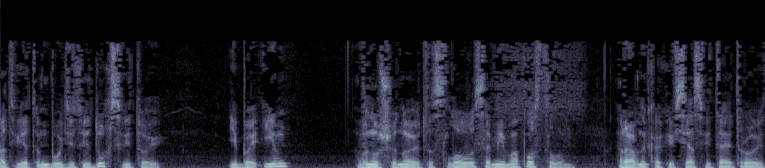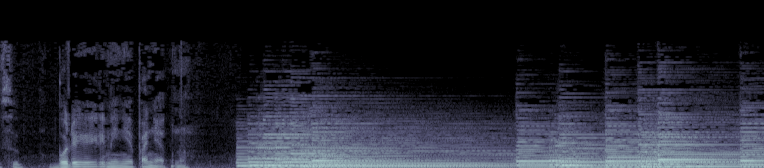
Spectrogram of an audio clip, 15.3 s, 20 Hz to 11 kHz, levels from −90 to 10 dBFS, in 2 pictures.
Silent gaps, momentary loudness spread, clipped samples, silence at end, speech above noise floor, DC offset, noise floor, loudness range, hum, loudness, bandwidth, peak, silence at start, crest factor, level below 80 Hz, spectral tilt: none; 12 LU; under 0.1%; 0 s; 37 dB; under 0.1%; -60 dBFS; 5 LU; none; -23 LUFS; 8.6 kHz; -4 dBFS; 0 s; 20 dB; -42 dBFS; -7 dB/octave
